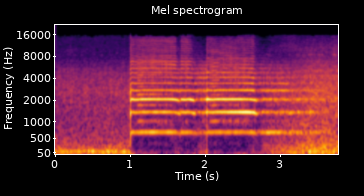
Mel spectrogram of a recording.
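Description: A train's horn blows loudly in two long blasts.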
